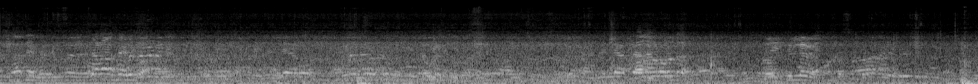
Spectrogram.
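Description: A group of men and women sing slowly together nearby.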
